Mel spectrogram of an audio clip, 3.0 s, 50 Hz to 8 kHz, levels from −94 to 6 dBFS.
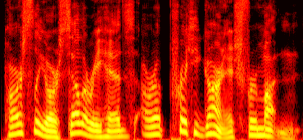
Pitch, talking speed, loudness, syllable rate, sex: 145 Hz, 200 wpm, -16 LUFS, 6.0 syllables/s, male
